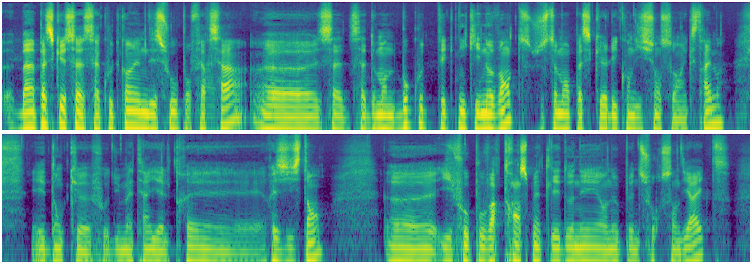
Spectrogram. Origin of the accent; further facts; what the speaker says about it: France; on est français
